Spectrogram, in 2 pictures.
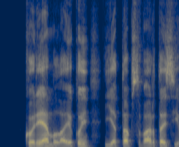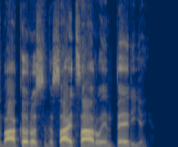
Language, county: Lithuanian, Marijampolė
